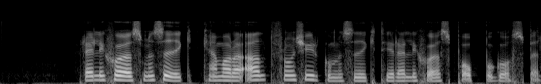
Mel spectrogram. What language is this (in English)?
Swedish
